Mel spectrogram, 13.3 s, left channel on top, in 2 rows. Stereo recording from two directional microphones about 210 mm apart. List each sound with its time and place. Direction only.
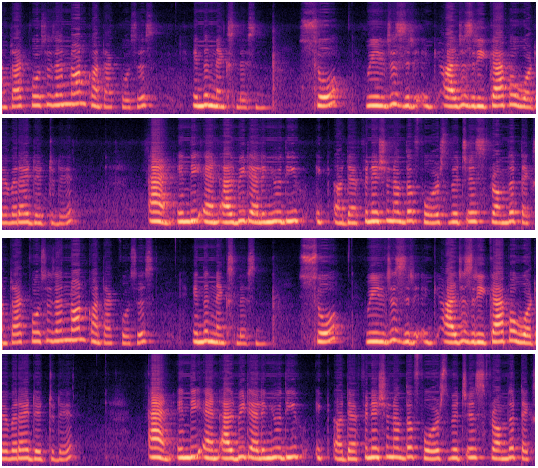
0.1 s a woman's voice: 55° right (ahead or behind)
